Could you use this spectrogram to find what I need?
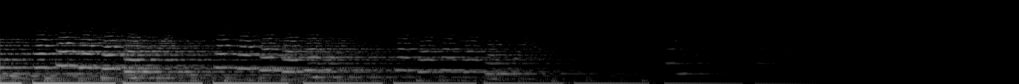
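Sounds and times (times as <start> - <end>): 
hydro house music: 0.0 - 6.2.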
